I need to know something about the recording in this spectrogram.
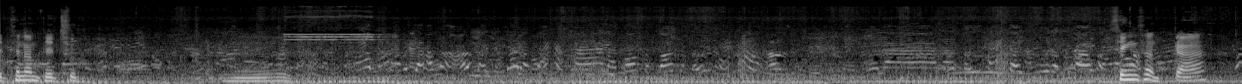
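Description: A woman speaks loudly and with animation close by.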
